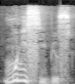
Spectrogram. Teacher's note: A sílaba tônica de municípios, si, é a penúltima, ou seja, uma palavra paroxítona.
